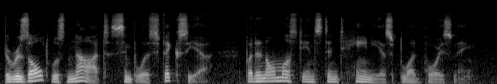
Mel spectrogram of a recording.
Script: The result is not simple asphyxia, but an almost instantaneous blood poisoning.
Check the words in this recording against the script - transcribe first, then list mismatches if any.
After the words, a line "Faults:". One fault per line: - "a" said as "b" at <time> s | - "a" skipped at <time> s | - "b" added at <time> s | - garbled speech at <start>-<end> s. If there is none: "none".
The result was not simple asphyxia, but an almost instantaneous blood poisoning.
Faults:
- "is" said as "was" at 0.5 s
